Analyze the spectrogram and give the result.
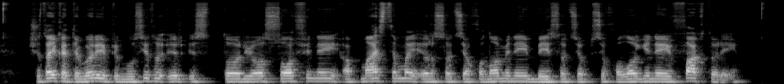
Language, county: Lithuanian, Klaipėda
